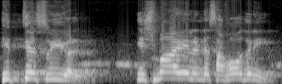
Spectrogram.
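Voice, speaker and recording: A Malayali man preaching a sermon in a fairly high voice. He hammers points home by repeating his phrases and keeps asking the congregation questions. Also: a little slow, fairly bright tone, poor audio. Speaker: pastor.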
